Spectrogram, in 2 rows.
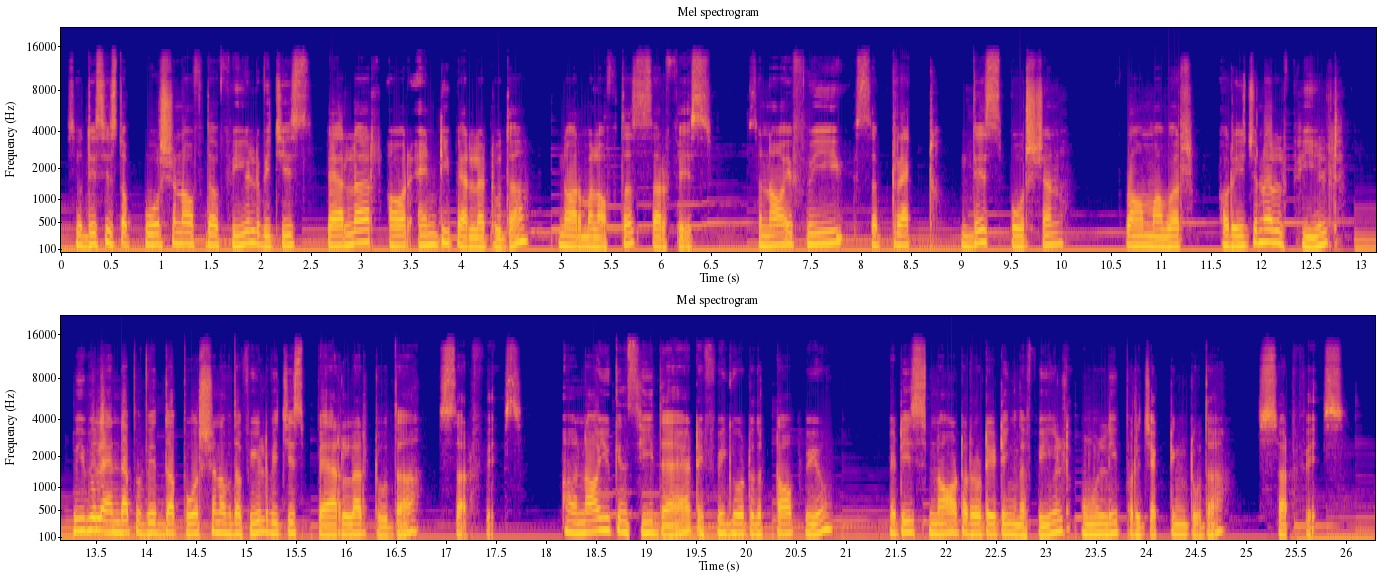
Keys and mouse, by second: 7.3 shift+d, 8.0-9.2 drag, 19.3 KP_7.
